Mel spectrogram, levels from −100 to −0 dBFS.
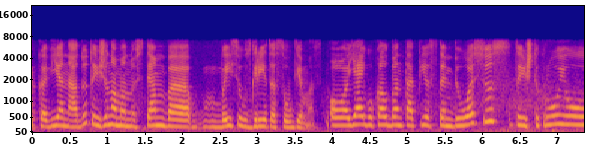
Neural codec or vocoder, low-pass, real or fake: none; 7.2 kHz; real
